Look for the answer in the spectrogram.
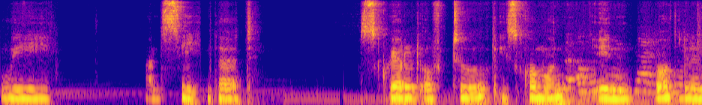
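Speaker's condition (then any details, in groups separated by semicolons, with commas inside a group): No condition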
